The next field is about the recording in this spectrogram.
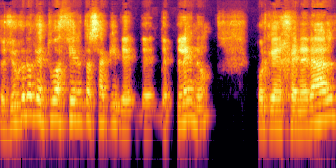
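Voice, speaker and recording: His pitch moves in an ordinary way. The speaker is a man. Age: 50s. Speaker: business consultant and engineer. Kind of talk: casual chat. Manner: halting.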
